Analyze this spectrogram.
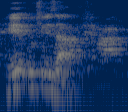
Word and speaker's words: reutilizáveis: Reutilizáveis. Separar aqui, ó. Reutilizáveis. Aqui nós vemos que a penúltima sílaba é a tônica. Então é uma paroxítona.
